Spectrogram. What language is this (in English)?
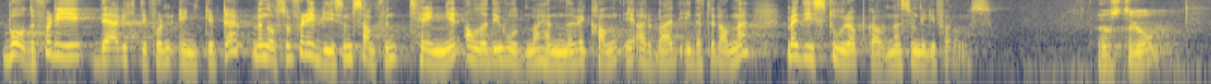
Norwegian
